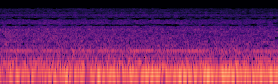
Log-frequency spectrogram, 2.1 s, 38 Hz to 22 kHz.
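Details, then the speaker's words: 1958 Cadillac Eldorado, 65-year-old 365 V8 with a two-barrel carburetor, idling outside on a new near-original exhaust with rear resonator mufflers; smooth, even, quiet low rumble without misses, knocks or ticks; normal idle. "Well, we got it outside. You can hear it's nice and quiet. Beautiful car in very good condition."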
